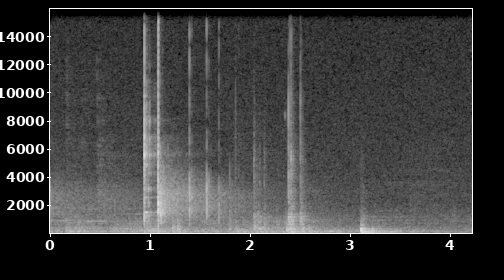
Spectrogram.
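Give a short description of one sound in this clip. Pool balls clack against each other and roll across the table.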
